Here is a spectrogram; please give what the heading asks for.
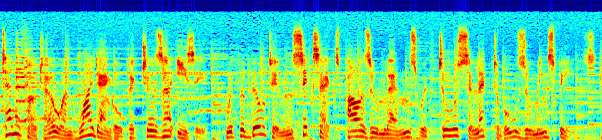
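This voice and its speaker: A man reading a scripted product voice-over in a smooth, measured manner, heard from an old VHS tape. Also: medium pitch, big pitch swings. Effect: old VHS tape audio. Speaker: promotional narrator. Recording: voice-over over loud music. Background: loud backing music.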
